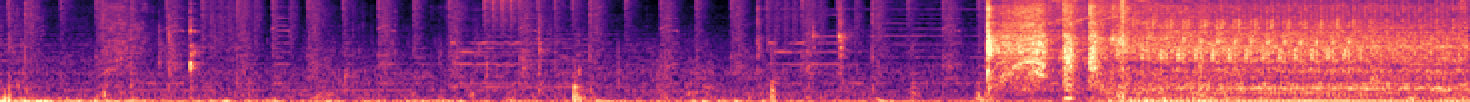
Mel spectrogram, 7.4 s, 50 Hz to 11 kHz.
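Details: Toyota Altezza jump-started with a TOPDON JS3000 jump pack: quiet stretch, then engine catches at once and settles into a steady idle under background music; starts cleanly.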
